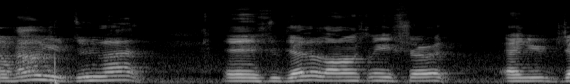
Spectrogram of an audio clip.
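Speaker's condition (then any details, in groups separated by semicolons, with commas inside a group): Tongue cancer surgery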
